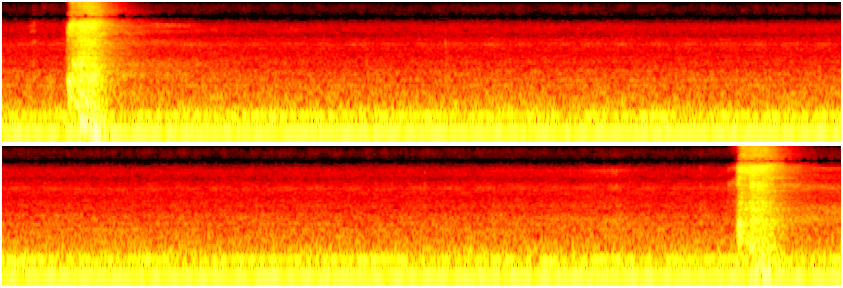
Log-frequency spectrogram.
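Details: Sneezing at the beginning of a cold: two sharp sneezes about eleven seconds apart over a steady low engine-like rumble.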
